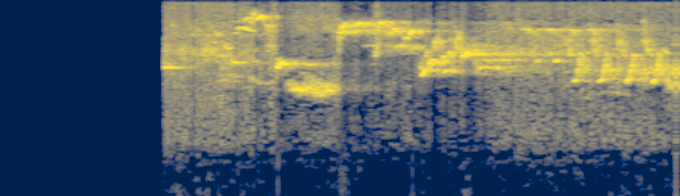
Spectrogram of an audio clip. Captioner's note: birds chirping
